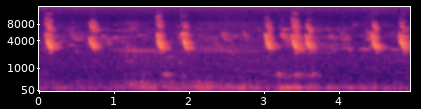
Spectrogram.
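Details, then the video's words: Sparrow chirps come as quick high double notes, repeated in loose bursts. Faint lower calls sound occasionally, and a noticeable low rumble runs throughout. "Very Beautiful Birds & Sparrows Sounds"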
